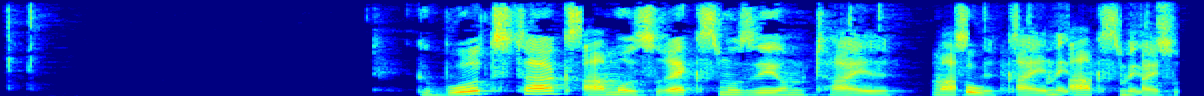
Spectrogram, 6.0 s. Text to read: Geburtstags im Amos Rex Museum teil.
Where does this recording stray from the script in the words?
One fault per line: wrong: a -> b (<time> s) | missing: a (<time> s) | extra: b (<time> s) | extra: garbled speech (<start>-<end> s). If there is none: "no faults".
missing: im (2.9 s)
extra: garbled speech (4.7-5.9 s)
